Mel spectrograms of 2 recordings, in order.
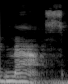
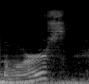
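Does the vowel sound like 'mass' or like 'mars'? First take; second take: mass; mars. First: The vowel is short, as in 'mass'. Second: The vowel is long, as in 'mars'. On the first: This is how the spelling looks to the speaker. "To me, that would be Mass" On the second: This is how the author wants it said. "I'm told we pronounce her last name Mars"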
